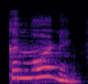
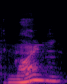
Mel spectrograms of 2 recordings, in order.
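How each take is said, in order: First: "Good morning" pitched high with a falling sing-song lilt. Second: Said in the usual way. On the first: Pretend. Streamer greeting a viewer, sing-song high "Good morning". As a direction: chirp "Good morning" up high, then let it fall.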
